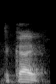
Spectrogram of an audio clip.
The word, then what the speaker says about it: De Kuip: Ya, jadi waktu itu kita ke tempat De Kuip ya itu waktu itu ya, atau tempat latihannya De Kuip ya kalau bacanya. The Cape ya, The De Cape.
